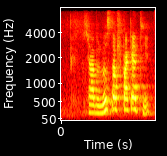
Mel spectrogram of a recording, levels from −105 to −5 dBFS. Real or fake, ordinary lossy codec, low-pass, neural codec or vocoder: real; MP3, 64 kbps; 7.2 kHz; none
